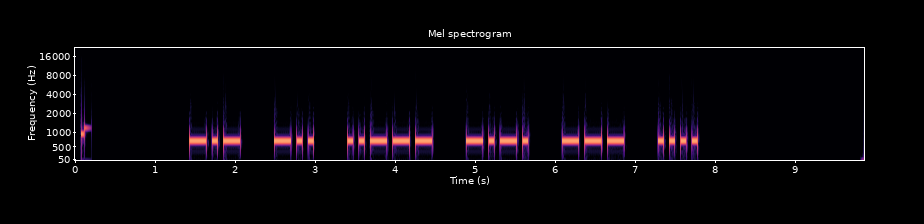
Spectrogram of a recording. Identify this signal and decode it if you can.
Morse code, heard as a keyed tone, about 17 wpm, spaced as for 12 wpm, 700 Hz. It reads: KD2COH
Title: USA Call Signs - 6 Characters - 2x Character Spacing - 17wpm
